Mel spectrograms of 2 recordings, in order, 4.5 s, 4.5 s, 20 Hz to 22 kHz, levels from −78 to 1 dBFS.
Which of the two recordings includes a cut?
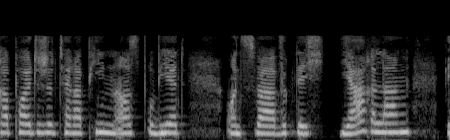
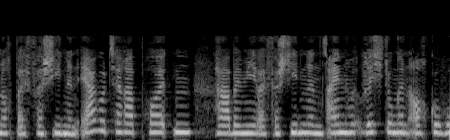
second; 3 cuts; at 2.1 s, 2.6 s, 3.3 s

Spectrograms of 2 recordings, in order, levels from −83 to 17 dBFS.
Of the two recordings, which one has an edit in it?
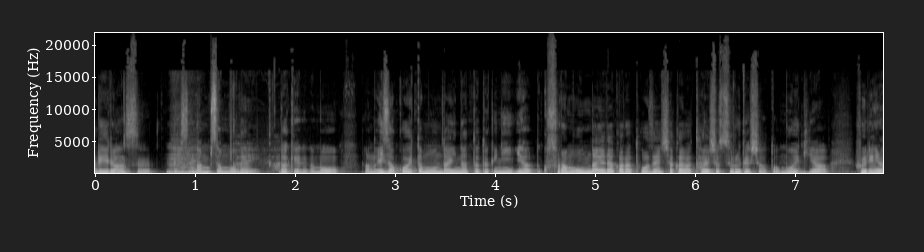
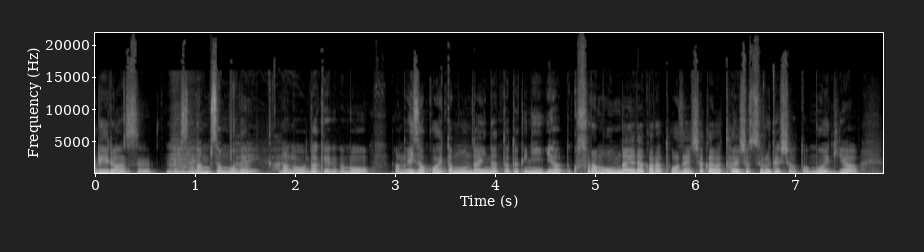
first; 1 cut; at 1.8 s

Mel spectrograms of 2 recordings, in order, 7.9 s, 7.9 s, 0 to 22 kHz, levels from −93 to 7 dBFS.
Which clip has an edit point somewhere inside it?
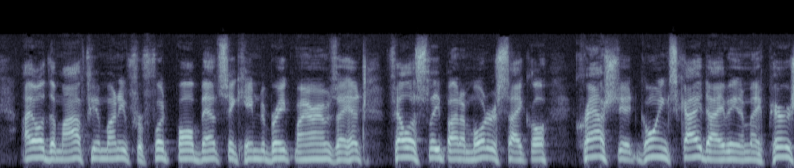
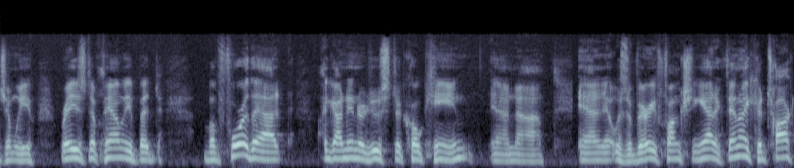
second; 1 cut; at 5.7 s

